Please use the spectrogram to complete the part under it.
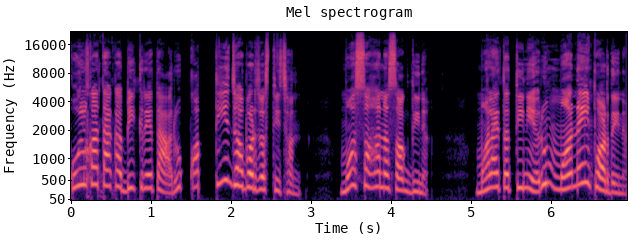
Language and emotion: Nepali, disgusted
